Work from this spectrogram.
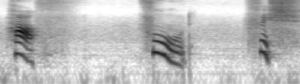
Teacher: we use the upper teeth and the lower lip for making this sound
